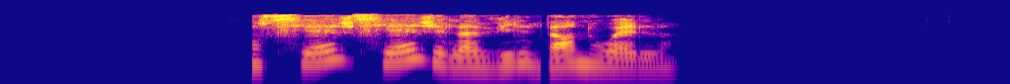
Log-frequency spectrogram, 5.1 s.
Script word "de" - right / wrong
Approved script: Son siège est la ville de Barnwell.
wrong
